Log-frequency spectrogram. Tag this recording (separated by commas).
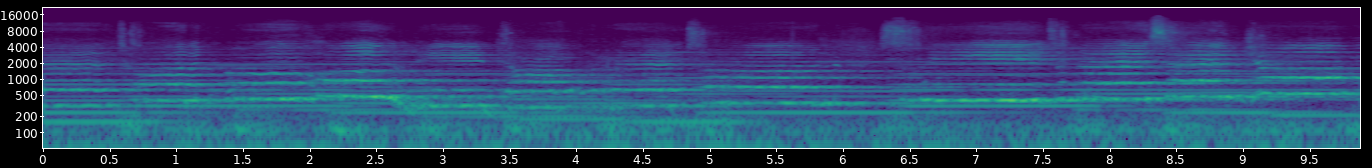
Music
